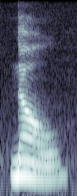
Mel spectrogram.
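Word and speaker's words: know: 모였을까요 기억나시나요 알다라는 의미의 no입니다 따라해 볼게요 no no ok 자 세 번째 단어 요거는 무슨 의미일까요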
